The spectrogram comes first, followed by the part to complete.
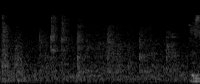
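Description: Faint, irregular light ticks and taps from someone writing, about half a dozen over two seconds. A man's voice begins at the very end.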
